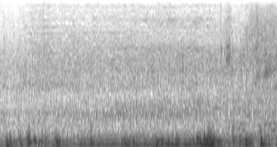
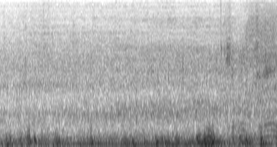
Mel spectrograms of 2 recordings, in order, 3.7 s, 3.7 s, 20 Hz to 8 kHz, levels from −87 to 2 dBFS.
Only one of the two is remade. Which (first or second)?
first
